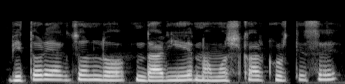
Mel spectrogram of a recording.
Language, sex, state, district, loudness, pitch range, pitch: Bengali, male, West Bengal, Cooch Behar, -14 LUFS, 190-215 Hz, 205 Hz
